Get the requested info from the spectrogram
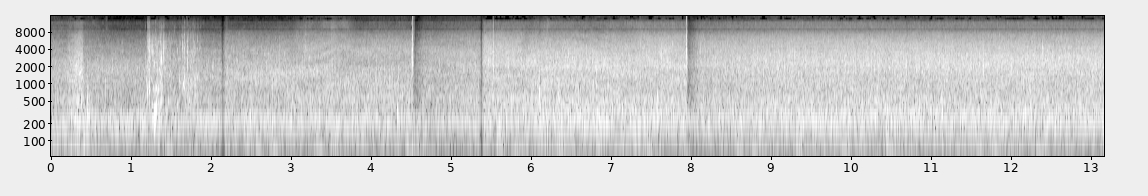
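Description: Steady rush of splashing water that grows a little louder about five seconds in, with two sharp clicks, one near the middle and one a few seconds later.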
